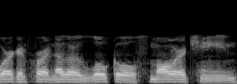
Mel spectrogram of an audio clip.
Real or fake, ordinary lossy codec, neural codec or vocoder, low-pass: real; AAC, 16 kbps; none; 7.2 kHz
